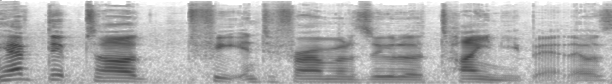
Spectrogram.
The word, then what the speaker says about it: Farum Azula: I'm actually pronouncing this right as well. I'm calling it Farum Azula. No, it is right.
